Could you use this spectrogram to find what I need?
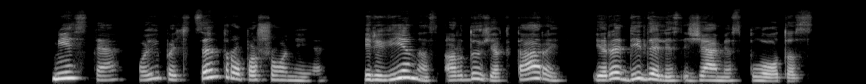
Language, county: Lithuanian, Vilnius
